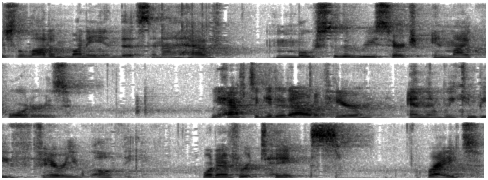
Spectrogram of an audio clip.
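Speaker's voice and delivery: soft, hushed, secretive half-whisper. A game master voicing a character who half-whispers into Wilson's earpiece: half-whispering. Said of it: "she kind of whispers into Wilson's earpiece".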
